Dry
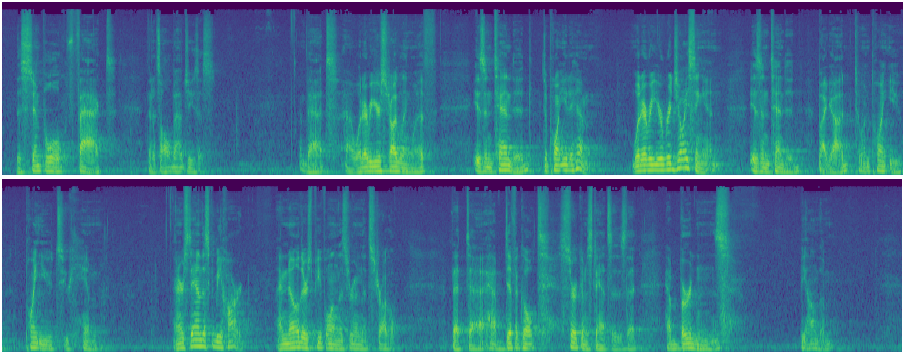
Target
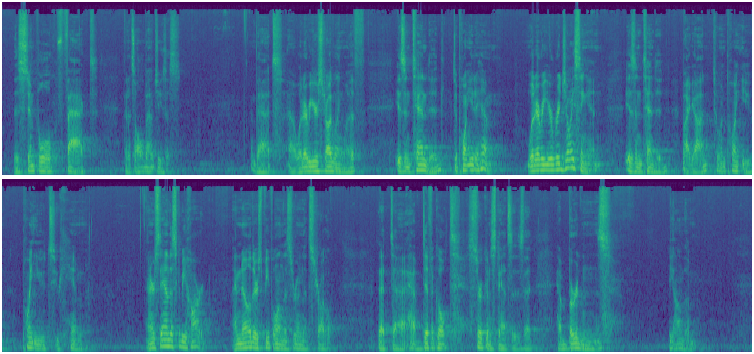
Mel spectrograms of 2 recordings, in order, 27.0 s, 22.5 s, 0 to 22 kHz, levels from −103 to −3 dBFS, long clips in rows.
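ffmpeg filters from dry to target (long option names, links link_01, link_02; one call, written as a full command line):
ffmpeg -i in.wav -af "atempo=1.2,aemphasis=mode=production:type=50fm,volume=6.5dB,asoftclip=hard,volume=-6.5dB,volume=-7dB" out.wav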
